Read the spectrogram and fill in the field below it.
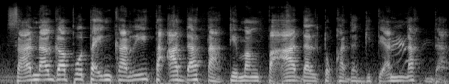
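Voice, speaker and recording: An actress playing a frank, scolding elder sister in an Ilocano comedy radio drama. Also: female voice, lowish voice, fairly even intonation, normal speed, sharp tone, slight background noise. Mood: firm, advising.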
